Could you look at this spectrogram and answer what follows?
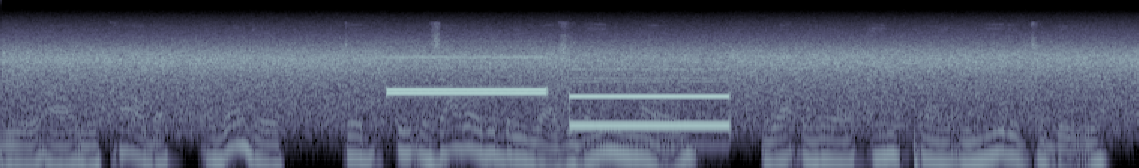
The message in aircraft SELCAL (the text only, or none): PQ-CM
